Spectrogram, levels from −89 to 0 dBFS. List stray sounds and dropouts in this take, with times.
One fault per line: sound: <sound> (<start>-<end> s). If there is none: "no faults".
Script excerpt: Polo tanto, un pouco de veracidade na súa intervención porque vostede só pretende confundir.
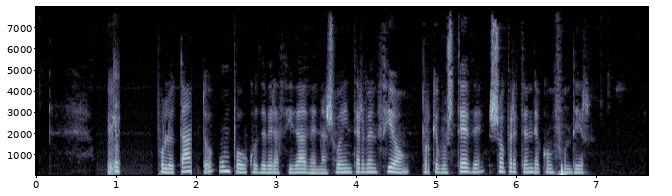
sound: laugh (0.9-1.1 s)
sound: dropout (1.9-2.0 s)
